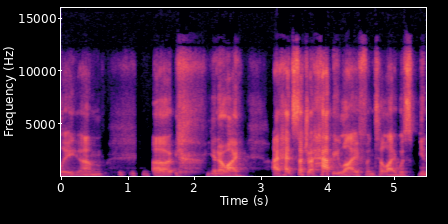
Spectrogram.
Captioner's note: chuckles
